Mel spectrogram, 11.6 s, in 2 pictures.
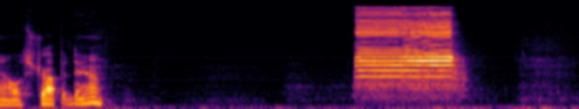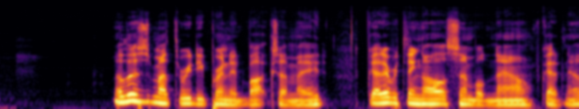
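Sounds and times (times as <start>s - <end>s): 
speech: 0.2s - 1.2s, 6.9s - 11.5s
electric buzzer sounding: 3.5s - 4.8s.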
